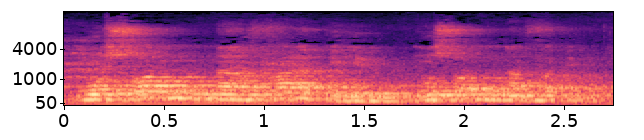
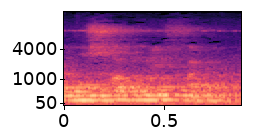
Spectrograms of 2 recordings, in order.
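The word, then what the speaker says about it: مصنفاتهم: as-salafus shalih yuhibbuna iftitaha musannafatihim. Jadi bacanya bukan musannifan. Dibacanya isim maf'ul sama lagi. Kenapa kok musannafatihim Ustaz? Musannafatihim. Dia tadi dia jadi mudhaf ilaih. Kalau dibaca musannifat yang mengarang. Kalau musannaf yang dikarang.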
